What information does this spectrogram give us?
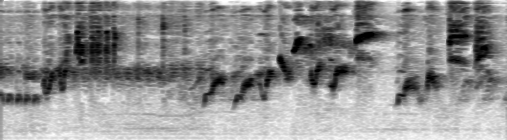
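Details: Energetic White-rumped shama song intended to coax other shamas to sing: low whistles give way to a run of squawky upswept notes, repeated several times with short gaps.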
